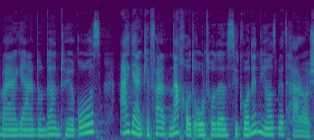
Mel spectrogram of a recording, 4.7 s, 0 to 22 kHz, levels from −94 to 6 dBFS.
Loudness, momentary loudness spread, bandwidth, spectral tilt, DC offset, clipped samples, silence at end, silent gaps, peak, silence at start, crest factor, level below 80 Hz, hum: -32 LUFS; 5 LU; 16 kHz; -6 dB/octave; under 0.1%; under 0.1%; 0 s; none; -12 dBFS; 0 s; 18 dB; -60 dBFS; none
